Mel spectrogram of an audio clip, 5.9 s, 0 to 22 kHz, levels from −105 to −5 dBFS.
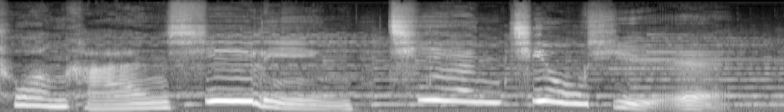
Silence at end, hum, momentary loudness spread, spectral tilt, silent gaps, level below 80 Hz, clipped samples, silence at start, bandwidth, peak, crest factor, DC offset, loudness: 0 s; none; 13 LU; -3.5 dB/octave; none; -56 dBFS; under 0.1%; 0 s; 20 kHz; -2 dBFS; 14 dB; under 0.1%; -15 LUFS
